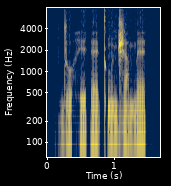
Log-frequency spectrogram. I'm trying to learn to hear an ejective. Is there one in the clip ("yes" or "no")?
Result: yes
